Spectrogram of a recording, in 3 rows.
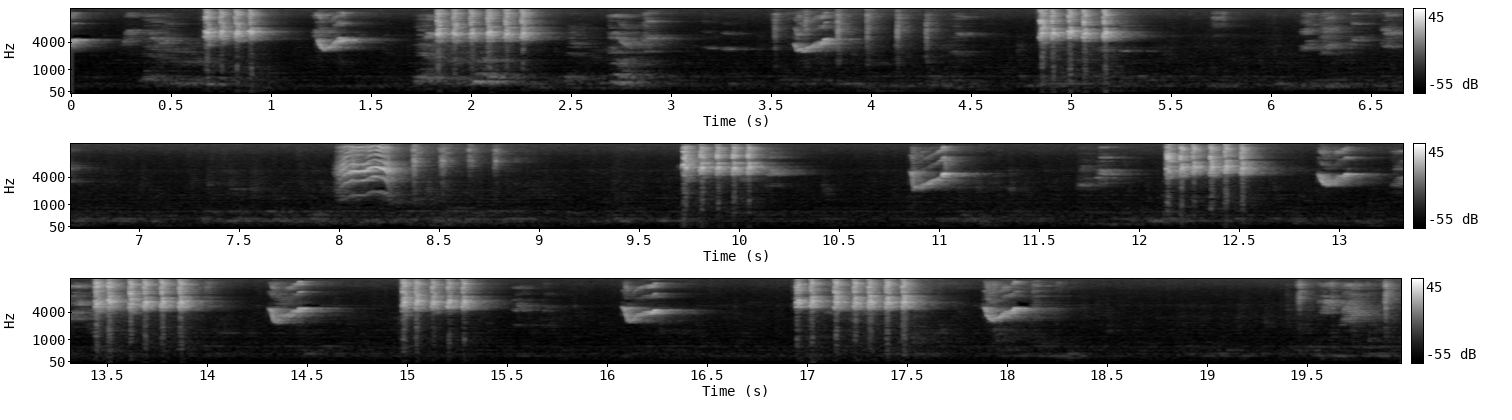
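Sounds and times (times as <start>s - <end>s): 
small bird singing: 0.0s - 5.5s, 8.0s - 8.9s, 9.7s - 18.3s, 19.4s - 19.9s.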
